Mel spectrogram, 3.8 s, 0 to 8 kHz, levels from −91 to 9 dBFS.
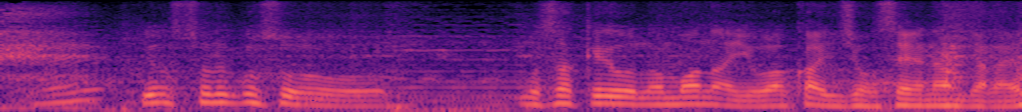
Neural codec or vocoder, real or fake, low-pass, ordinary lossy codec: codec, 16 kHz, 0.9 kbps, LongCat-Audio-Codec; fake; none; none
